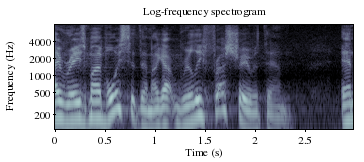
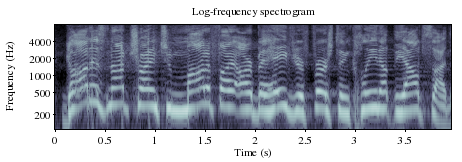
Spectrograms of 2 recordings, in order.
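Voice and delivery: loud, high, impassioned sermon voice; fervent pulpit delivery; full-force preaching; 9 semitones higher, 7 dB louder than usual. Acted. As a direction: preach it out to the whole room.

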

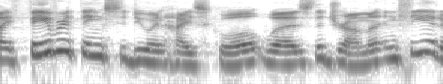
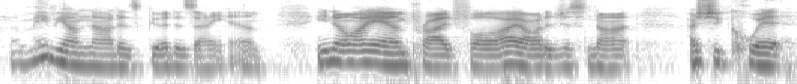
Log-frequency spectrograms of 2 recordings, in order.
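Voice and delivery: low, soft, dejected self-talk; ashamed self-doubt; 7 semitones lower, 6 dB quieter than usual. Retold or imitated. Teenager talking himself into quitting, quietly ashamed. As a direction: act out sinking into shame. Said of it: "I started to be shameful".

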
